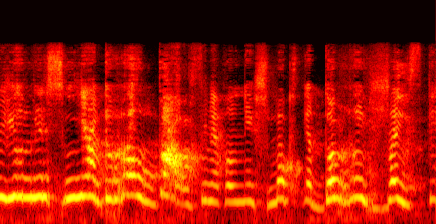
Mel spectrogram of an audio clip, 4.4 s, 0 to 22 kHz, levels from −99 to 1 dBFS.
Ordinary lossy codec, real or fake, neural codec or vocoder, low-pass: AAC, 64 kbps; fake; codec, 24 kHz, 1 kbps, SNAC; 10.8 kHz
